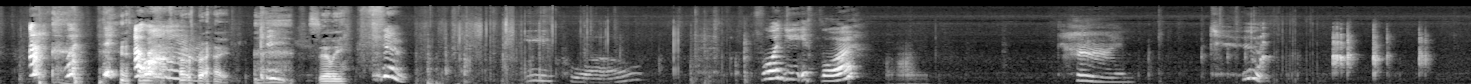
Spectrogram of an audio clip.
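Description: A toddler babbles and talks excitedly up close.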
